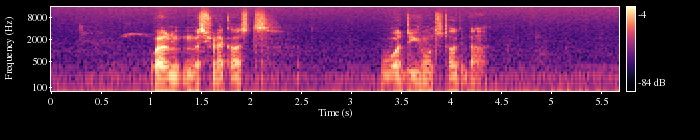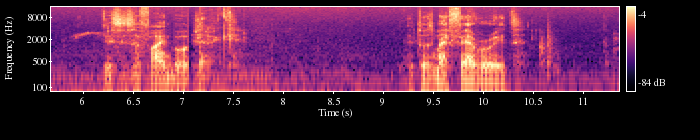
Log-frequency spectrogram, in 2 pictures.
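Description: A middle-aged man speaks calmly nearby in a quiet room.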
